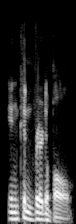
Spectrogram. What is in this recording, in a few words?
"inconvertible", American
